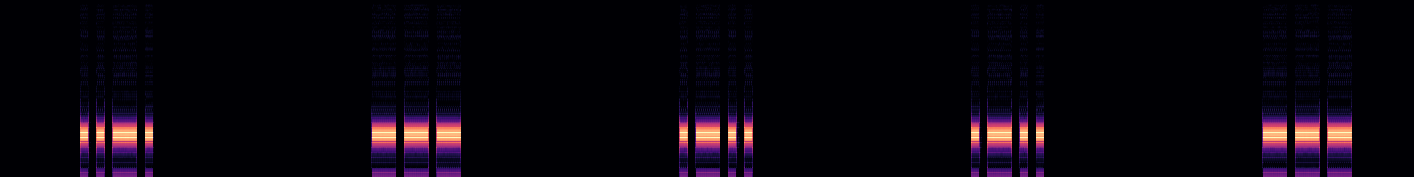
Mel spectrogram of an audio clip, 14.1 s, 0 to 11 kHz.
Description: Morse code, heard as a keyed tone, about 15 wpm, spaced as for 4 wpm, 800 Hz. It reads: FOLLO
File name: Special INGs / Special INGs-mp3s / Slow ing @13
